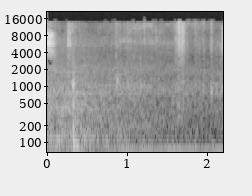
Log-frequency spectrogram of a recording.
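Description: Car tailgate being unlatched and swung up open, with a single latch clunk about a third of a second in, over a steady low rumble.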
